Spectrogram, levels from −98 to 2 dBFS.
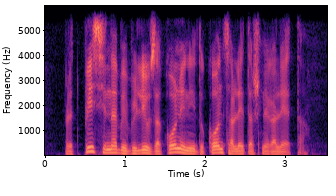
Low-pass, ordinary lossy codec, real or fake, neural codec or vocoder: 5.4 kHz; Opus, 64 kbps; fake; vocoder, 24 kHz, 100 mel bands, Vocos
